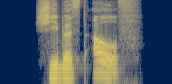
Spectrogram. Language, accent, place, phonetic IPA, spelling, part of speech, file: German, Germany, Berlin, [ˌʃiːbəst ˈaʊ̯f], schiebest auf, verb, De-schiebest auf.ogg
- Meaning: second-person singular subjunctive I of aufschieben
